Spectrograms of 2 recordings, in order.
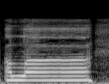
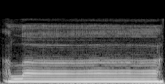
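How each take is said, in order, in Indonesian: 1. Diucapkan pada tingkat nada keenam. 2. Diucapkan pada tingkat nada kedua. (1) "Tahap keenam" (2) "Tahap kedua"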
